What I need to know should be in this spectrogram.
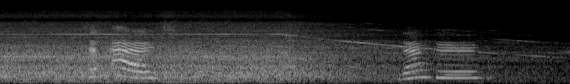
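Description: A small child squeals nearby.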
